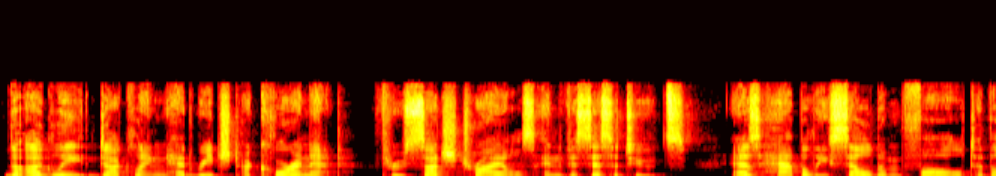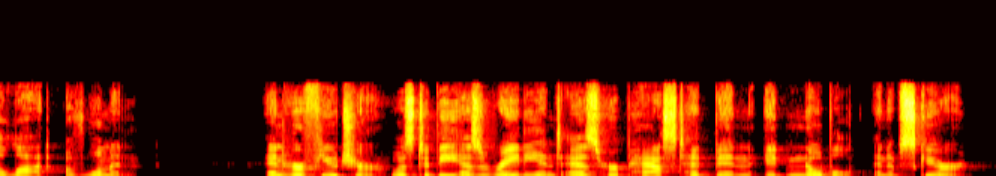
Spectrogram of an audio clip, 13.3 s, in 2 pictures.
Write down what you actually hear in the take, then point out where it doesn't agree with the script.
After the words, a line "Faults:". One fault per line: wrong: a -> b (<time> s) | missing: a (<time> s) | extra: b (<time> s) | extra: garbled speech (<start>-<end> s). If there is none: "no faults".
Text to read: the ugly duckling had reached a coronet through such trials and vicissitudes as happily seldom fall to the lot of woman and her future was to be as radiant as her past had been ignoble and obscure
the ugly duckling had reached a coronet through such trials and vicissitudes as happily seldom fall to the lot of woman and her future was to be as radiant as her past had been ignoble and obscure
Faults:
no faults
